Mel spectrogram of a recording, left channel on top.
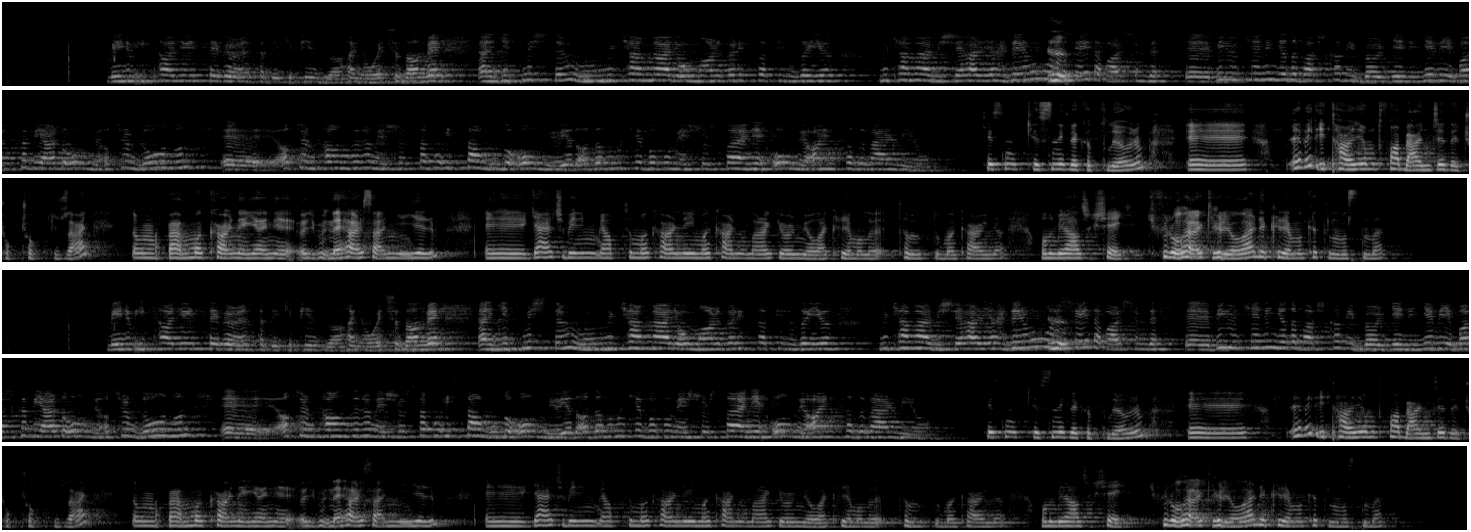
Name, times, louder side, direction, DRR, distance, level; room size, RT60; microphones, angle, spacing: voice 1, 1.0-8.3 8.8-24.0, right 2 dB, 80° right, 2.6 m, -38 dB
voice 2, 24.5-30.2 30.6-43.2, left 3 dB, 80° left, 0.8 m, -32 dB
29.5 x 12.5 x 9.7 m
head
